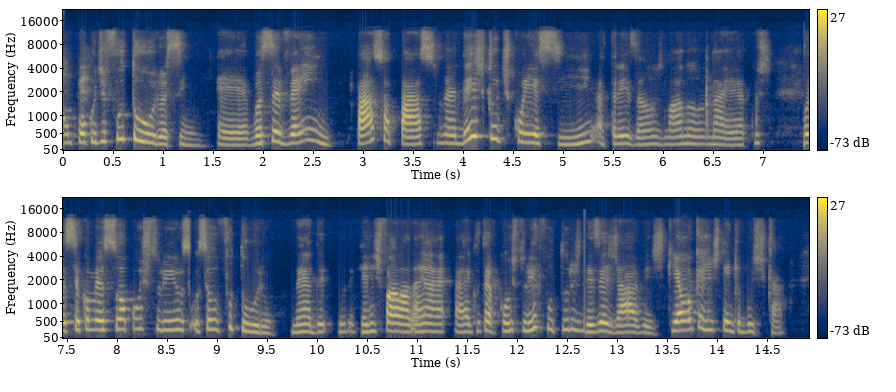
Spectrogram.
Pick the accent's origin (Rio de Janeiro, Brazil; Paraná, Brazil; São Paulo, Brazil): Rio de Janeiro, Brazil; eu tô aqui, eu nunca saí do Rio de Janeiro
